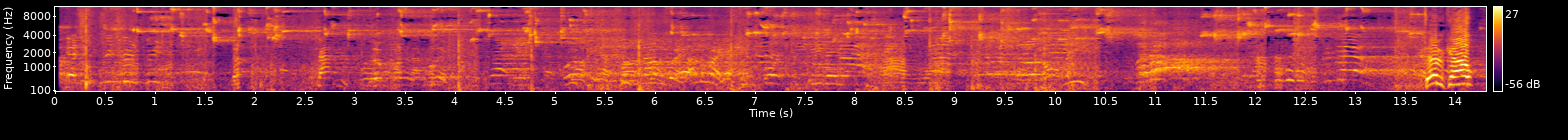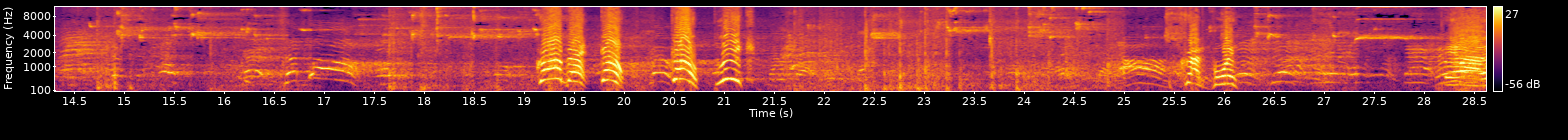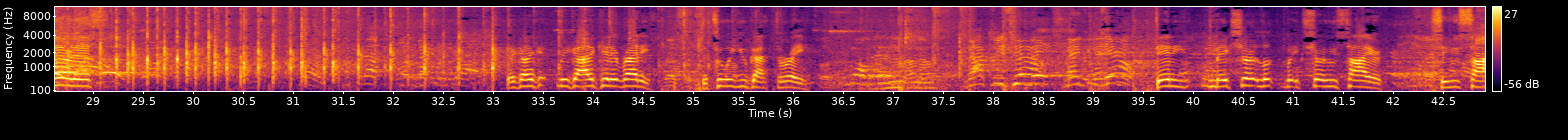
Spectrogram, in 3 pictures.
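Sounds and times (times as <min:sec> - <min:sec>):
voices calling: 0:00.1 - 0:29.7
loud shout: 0:10.8 - 0:11.6, 0:19.1 - 0:21.4, 0:25.0 - 0:29.7
shoes moving on court: 0:21.7 - 0:25.0
basketball bouncing on wooden floor: 0:22.0 - 0:24.2
people clapping: 0:28.8 - 0:33.8.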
